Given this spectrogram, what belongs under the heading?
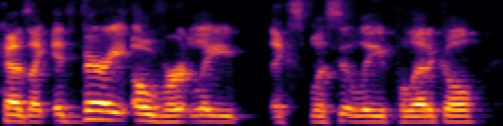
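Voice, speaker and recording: A man's voice: medium pitch, steady tone, fairly quick, fairly bright tone. Opinionated man in casual review chat. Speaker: film reviewer and podcast co-host.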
